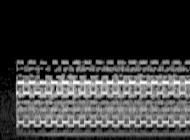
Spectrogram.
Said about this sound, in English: So those are the tones from the tone generator, and you can use the trace lines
